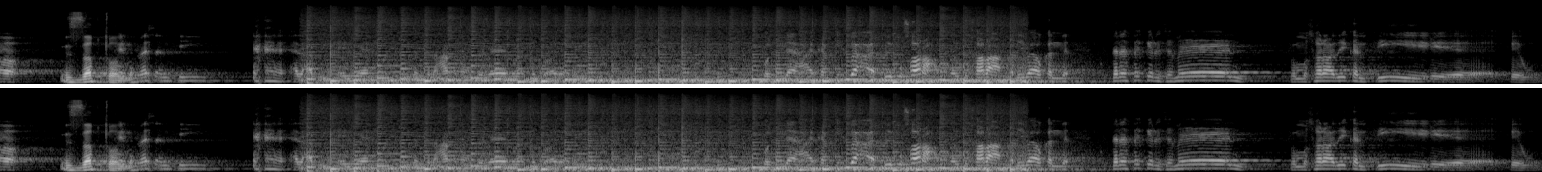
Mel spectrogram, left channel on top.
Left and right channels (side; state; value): both; identical; correlation 1.00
